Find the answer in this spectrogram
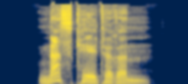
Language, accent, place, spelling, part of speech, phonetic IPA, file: German, Germany, Berlin, nasskälterem, adjective, [ˈnasˌkɛltəʁəm], De-nasskälterem.ogg
- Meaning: strong dative masculine/neuter singular comparative degree of nasskalt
